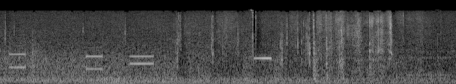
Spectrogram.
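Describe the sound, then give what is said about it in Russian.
Touch-tone beeps from a car telephone being dialed: a few short electronic tones in quick sequence, followed by faint crackling line hiss. “Чарли берет трубку телефона, установленного в салоне машины.”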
